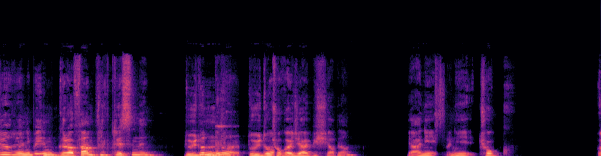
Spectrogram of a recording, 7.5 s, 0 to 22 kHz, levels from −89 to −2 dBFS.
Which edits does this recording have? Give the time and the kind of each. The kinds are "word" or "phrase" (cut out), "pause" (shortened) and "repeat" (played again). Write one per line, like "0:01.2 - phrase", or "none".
0:03.4 - word
0:04.2 - word
0:04.6 - pause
